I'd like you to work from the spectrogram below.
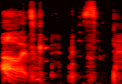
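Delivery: low, hushed whisper bracing for the cold; dreading whisper. Real, not acted. Dreading the icy socks.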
